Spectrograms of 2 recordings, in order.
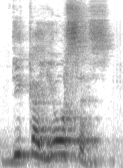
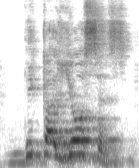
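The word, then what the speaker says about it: δικαίωσις: And that word justification is the Greek word G1347 and you pronounce it deosis. Decayosis.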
